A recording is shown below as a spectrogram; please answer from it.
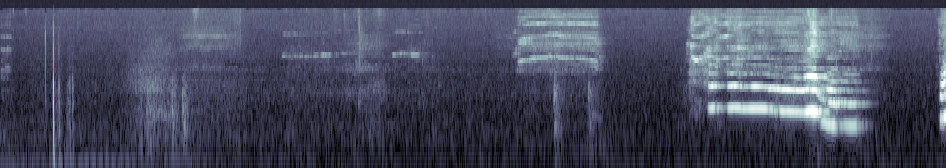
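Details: German Shepherd puppy at bedtime: a click and soft rustling, a long quiet stretch with faint sounds, then one loud drawn-out whine that wavers and slides downward, and a new whine beginning at the end.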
